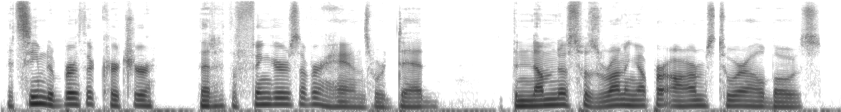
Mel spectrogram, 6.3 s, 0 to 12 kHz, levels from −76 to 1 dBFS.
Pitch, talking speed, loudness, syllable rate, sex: 125 Hz, 220 wpm, -21 LUFS, 5.9 syllables/s, male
